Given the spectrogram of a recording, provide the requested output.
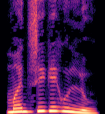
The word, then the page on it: ಮಜ್ಜಿಗೆಹುಲ್ಲು: majjige hullu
